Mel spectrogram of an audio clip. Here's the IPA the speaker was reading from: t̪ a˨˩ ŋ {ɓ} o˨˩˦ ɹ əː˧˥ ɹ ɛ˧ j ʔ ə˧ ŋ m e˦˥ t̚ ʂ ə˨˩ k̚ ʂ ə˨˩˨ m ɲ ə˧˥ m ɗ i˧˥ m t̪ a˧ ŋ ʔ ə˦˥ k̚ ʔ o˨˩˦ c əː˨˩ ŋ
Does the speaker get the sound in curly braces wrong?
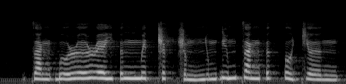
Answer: no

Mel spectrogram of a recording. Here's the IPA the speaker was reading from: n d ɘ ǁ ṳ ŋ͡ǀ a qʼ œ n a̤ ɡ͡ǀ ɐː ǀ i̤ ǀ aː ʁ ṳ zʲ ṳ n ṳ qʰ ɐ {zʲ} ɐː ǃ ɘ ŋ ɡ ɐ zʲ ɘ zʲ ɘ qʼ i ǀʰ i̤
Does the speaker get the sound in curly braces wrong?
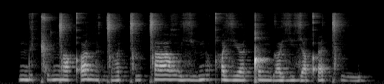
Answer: no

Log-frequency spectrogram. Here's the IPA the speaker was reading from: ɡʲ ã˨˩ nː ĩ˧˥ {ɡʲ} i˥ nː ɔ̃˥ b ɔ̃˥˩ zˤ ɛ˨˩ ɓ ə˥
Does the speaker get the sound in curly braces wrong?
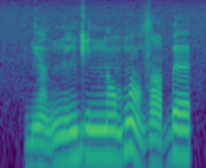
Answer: yes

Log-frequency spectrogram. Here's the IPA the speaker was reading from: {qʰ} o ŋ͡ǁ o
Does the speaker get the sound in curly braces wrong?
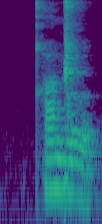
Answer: no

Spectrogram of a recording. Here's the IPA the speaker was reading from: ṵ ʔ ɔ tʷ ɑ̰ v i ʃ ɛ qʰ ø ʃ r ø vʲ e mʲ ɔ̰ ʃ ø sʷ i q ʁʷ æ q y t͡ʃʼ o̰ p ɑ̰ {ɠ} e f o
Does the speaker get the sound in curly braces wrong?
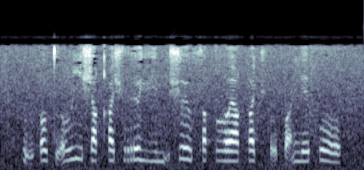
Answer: yes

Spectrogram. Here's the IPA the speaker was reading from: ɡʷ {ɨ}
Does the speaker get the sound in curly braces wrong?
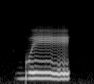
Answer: yes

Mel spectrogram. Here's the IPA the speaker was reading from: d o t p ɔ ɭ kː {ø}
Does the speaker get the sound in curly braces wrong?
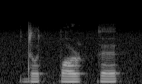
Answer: yes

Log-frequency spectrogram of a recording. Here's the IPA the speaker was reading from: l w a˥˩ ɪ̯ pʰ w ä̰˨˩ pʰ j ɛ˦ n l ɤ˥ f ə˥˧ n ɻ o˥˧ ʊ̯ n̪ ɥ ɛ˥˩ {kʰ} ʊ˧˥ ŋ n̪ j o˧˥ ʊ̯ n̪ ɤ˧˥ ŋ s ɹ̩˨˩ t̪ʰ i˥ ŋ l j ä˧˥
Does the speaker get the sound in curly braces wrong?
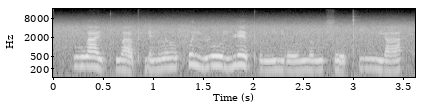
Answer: yes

